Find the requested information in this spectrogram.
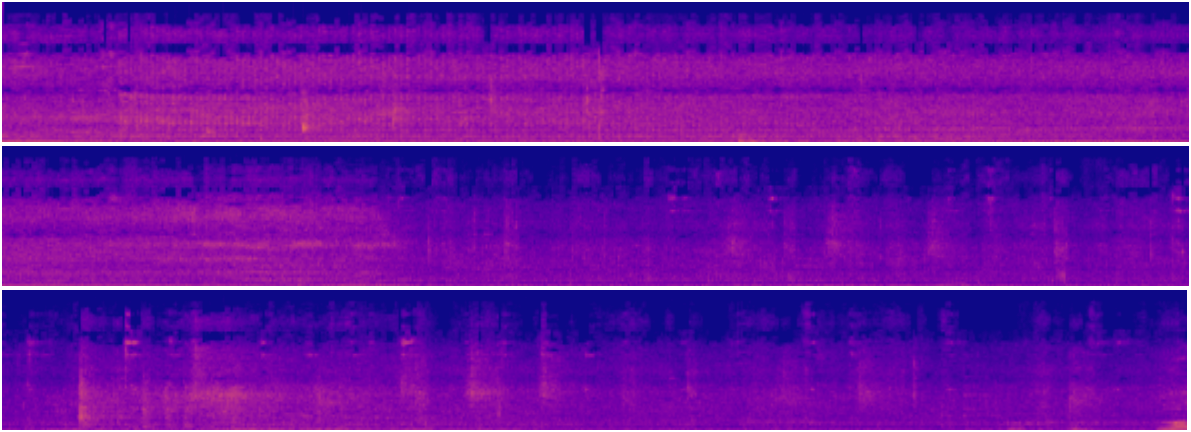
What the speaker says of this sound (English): cars coming down.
